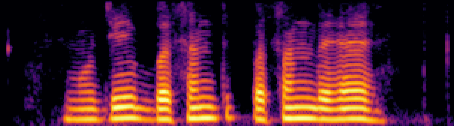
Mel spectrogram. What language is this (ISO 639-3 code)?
hin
